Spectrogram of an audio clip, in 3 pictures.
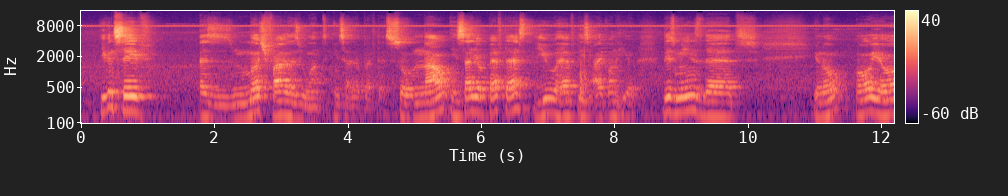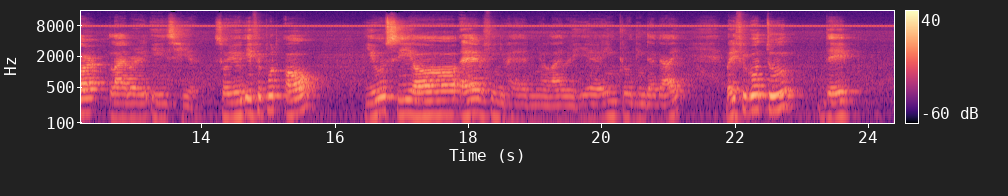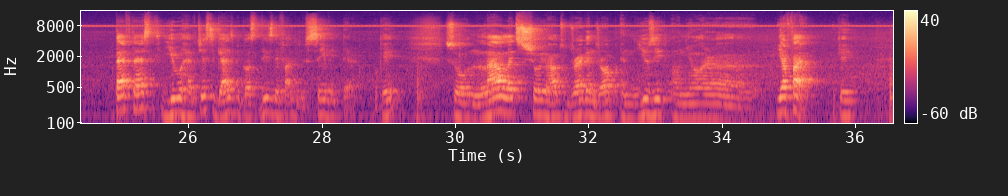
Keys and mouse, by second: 5.5 click, 8.5-10.8 drag, 12.2-12.7 drag, 15.4-16.8 drag, 18.2-23.1 drag, 24.0-25.0 drag, 28.5 click.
